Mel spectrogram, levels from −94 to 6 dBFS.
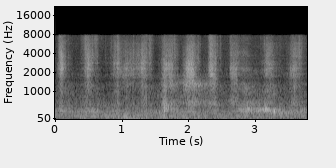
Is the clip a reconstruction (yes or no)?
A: yes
